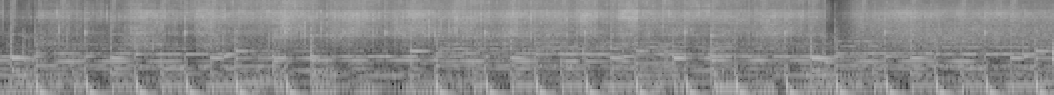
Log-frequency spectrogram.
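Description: Diced onions, then beef mince, sizzling on a folding Biji Barbi steel hotplate over campfire coals. Background music with a steady beat plays under the sizzle, and the hiss drops out briefly about eight seconds in.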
